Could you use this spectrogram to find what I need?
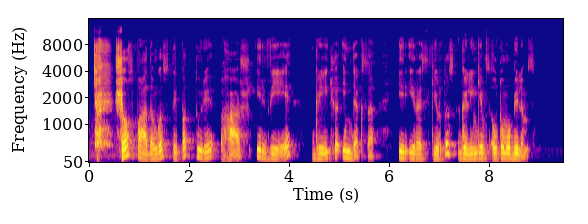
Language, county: Lithuanian, Panevėžys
